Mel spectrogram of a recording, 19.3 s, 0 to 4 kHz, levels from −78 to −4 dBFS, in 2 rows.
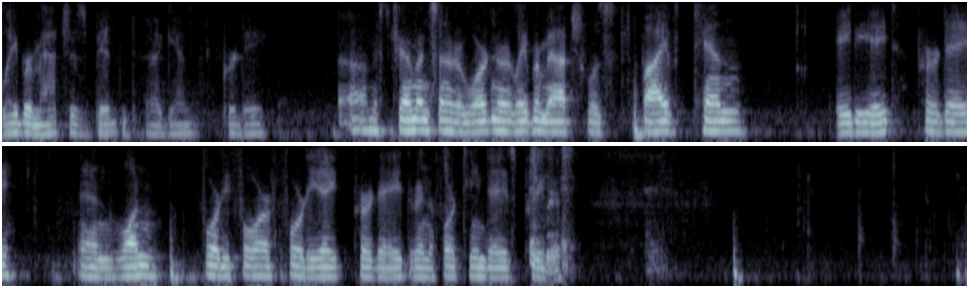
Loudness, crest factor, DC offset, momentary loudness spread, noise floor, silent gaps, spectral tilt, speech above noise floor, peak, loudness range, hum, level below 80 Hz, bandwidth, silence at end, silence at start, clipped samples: -30 LUFS; 20 dB; under 0.1%; 16 LU; -64 dBFS; none; -7.5 dB/octave; 35 dB; -12 dBFS; 12 LU; none; -52 dBFS; 4 kHz; 0.05 s; 0 s; under 0.1%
